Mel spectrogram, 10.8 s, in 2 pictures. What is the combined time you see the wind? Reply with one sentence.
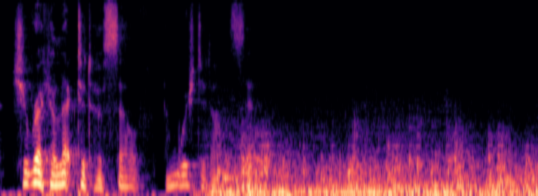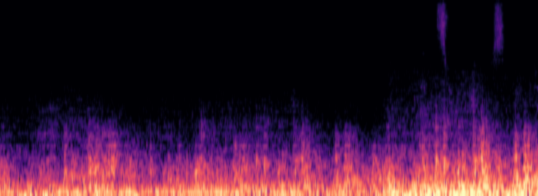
You can hear the wind for 9 seconds altogether.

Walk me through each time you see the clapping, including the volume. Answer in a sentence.
You can't hear the clapping here.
